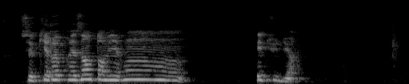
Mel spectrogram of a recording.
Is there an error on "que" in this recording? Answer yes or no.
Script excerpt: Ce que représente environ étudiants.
yes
